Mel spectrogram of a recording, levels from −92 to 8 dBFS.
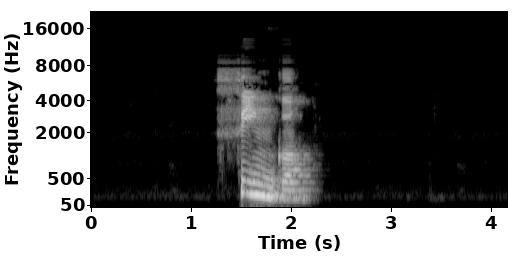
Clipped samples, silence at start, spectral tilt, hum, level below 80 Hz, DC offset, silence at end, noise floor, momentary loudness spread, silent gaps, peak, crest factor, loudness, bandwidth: under 0.1%; 1.25 s; -4.5 dB/octave; none; -66 dBFS; under 0.1%; 1.95 s; -80 dBFS; 20 LU; none; 0 dBFS; 20 dB; -14 LUFS; 9 kHz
